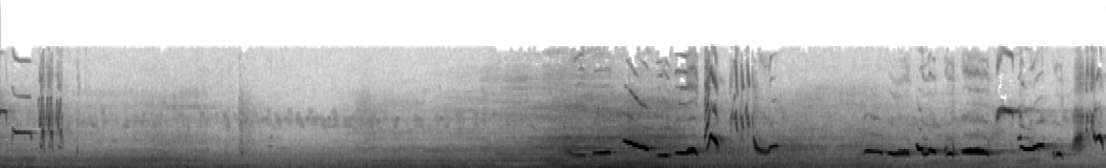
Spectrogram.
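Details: A male common blackbird sings at sunset from an elevated point near a railway pedestrian bridge in urban Oradea, short fluted and chirping phrases in bursts over the second half, against steady road-traffic rumble.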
